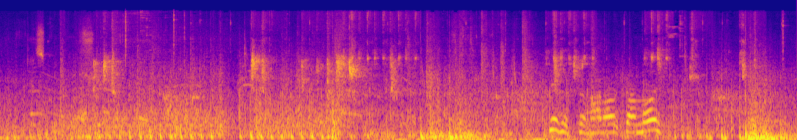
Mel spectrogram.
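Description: Gunfire and explosions boom and crackle in a battle.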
